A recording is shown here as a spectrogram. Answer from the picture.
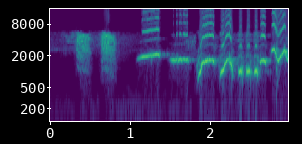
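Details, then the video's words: White-rumped shama singing in response to a lure meant to provoke song; two short raspy bursts, then a long steady whistle, a lower held note and a quick run of varied slurred whistles and chips. "Pancingan murai batu mancet bunyi ‼️ pancingan murai batu males bunyi‼️respon cepat"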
